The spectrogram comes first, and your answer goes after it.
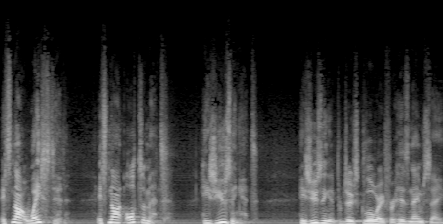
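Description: Against a quiet background, a man talks at a fairly quick pace. He has a Southern US accent and very wide pitch swings. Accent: southern US, noticeable. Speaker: pastor. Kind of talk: sermon. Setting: church. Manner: hesitant, filler-heavy.

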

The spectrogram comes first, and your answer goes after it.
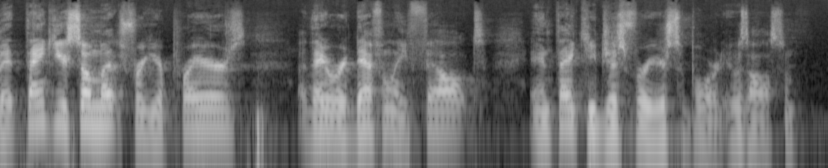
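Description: Ordinary pitch variation marks a man's fairly high voice as he moves at a fairly quick pace. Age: 40s. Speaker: church member sharing trip testimony. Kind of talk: testimony.

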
